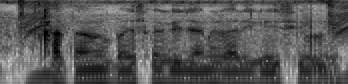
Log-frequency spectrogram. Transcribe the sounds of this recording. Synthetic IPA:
kʰat̪amẽpɛːsakid͡ʒaːnkaːɾikɐɪsiɦo̰ːɡḭː

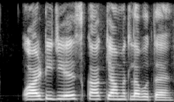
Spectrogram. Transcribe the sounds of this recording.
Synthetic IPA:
aːɾʈiːd͡ʒiːeskakjaːmɐt̪ləbɦoːt̪aɦɛː

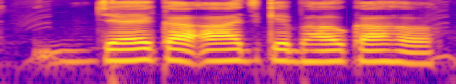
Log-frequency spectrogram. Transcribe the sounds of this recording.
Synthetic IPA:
d͡ʒəkaʔad͡ʒkebʱawkaɦɔ

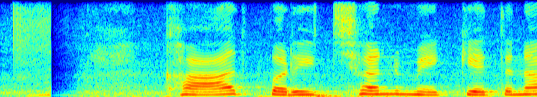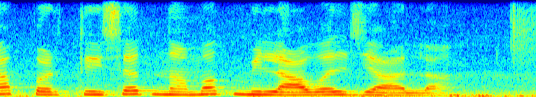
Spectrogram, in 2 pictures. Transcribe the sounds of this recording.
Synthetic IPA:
kʰaːd̪pəɾɪkʃʰənmẽket̪napɾət̪ɪʃət̪nɐməkmɪlaːʋəld͡ʒaːlaː

